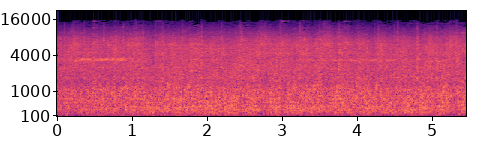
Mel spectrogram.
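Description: Meter-gauge passenger coaches rolling past on the track: a steady clatter of the wheels running over the rails, with a thin high tone that fades out about a second in.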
